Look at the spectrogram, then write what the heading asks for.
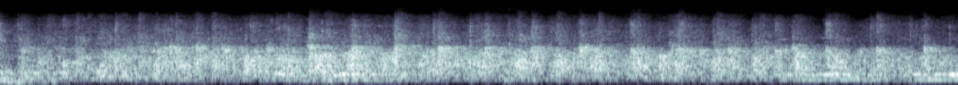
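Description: A large group applauds steadily in praise of Almighty God, a dense wash of many overlapping claps holding at an even, loud level throughout without pause.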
